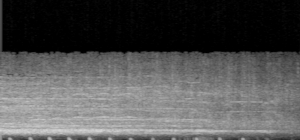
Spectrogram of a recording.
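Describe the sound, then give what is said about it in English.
A live audience cheers and applauds in a loud, dense roar, with a steady beat of low thumps like rhythmic stomping underneath, easing off slightly toward the end. “We're not cheering for the murderers.”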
